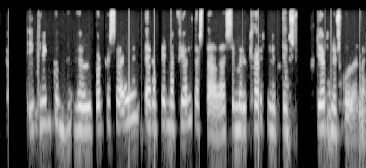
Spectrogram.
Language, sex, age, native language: Icelandic, female, 30-39, Icelandic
